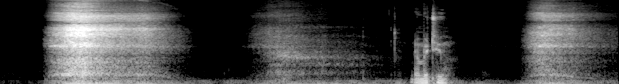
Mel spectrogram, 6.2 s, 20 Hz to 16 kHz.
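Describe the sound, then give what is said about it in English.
Deep breaths from a person: a few slow, airy breaths, the first loud and long, then softer ones, with a short rougher burst of breath among them. “Take 3 deep breaths.”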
